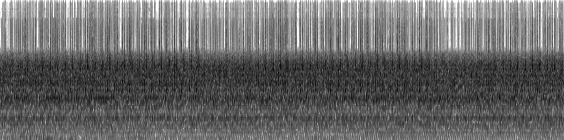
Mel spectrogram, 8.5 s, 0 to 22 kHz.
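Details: Mercedes A-Class W168 1.6 petrol, cold engine idling without throttle: light fast ticking knock about three per second, plus continuous timing chain tensioner hum; cause was hydraulic valve lifters, fixed by replacing them.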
